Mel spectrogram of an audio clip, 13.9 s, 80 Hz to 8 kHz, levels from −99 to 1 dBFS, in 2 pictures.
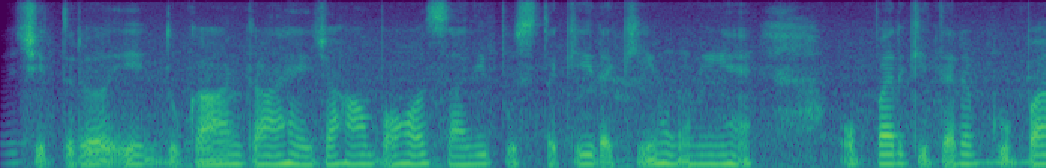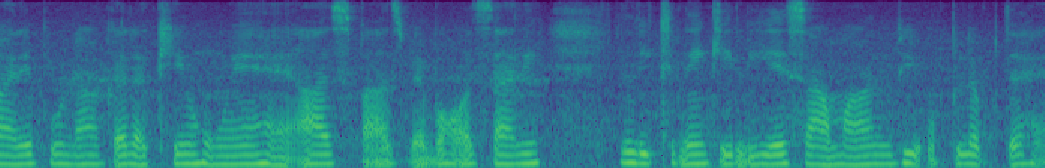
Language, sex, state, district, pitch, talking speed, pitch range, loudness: Hindi, female, Maharashtra, Chandrapur, 160 Hz, 140 wpm, 155-170 Hz, -30 LUFS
